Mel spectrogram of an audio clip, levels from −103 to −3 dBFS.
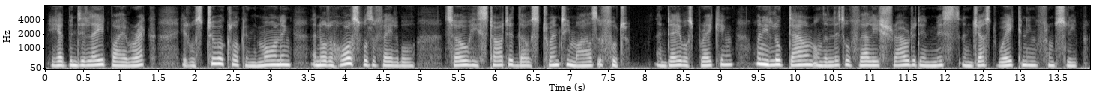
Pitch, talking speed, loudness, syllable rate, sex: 195 Hz, 200 wpm, -18 LUFS, 5.4 syllables/s, female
